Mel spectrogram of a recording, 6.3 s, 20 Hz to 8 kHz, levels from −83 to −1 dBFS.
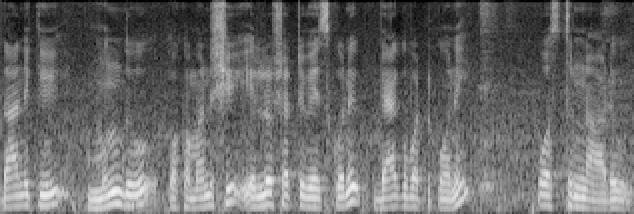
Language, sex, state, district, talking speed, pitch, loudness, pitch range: Telugu, male, Telangana, Hyderabad, 95 wpm, 135 Hz, -15 LUFS, 125-150 Hz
